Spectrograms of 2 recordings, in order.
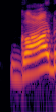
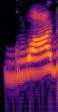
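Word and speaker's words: guard: जी यू नहीं है, GARD, गार्ड पढ़ो। है तो GU लिखा हुआ, ग्वार्ड नहीं पढ़ेंगे, गार्ड पढ़ेंगे, गार्ड गार्ड।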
